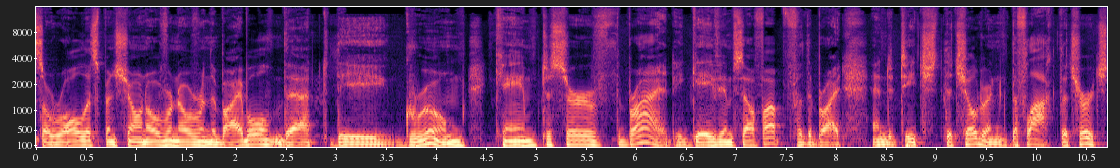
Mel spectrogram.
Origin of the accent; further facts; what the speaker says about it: Washington, District of Columbia, United States; also born or lived in Long Island; I grew up in Washington, D.C. and on Long Island, right outside of Manhattan.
